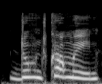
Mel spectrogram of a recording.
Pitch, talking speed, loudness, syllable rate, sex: 305 Hz, 175 wpm, -13 LUFS, 3.8 syllables/s, female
